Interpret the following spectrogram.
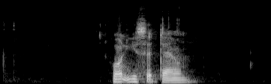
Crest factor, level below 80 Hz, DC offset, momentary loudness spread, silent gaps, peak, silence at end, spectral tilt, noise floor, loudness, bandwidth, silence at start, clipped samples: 20 dB; -56 dBFS; under 0.1%; 6 LU; none; -2 dBFS; 0.8 s; -5 dB/octave; -73 dBFS; -17 LUFS; 14.5 kHz; 1.15 s; under 0.1%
